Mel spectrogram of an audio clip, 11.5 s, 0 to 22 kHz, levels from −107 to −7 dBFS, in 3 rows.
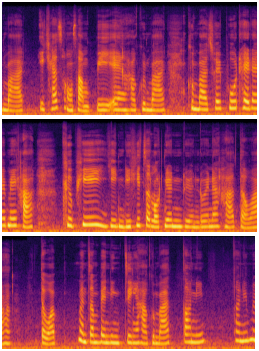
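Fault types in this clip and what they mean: Section at the wrong speed: from the start to 8.02 s the speech runs at 0.86 times its proper rate, so it sounds slow and drawn out, with pitch dropped by about three semitones. The likely cause is playback against a mismatched clock. On a spectrogram, harmonics and formants sit lower and syllables stretch wider until 8.02 s, then jump back up. The waveform shows longer, more spread-out syllable envelopes in that section.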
